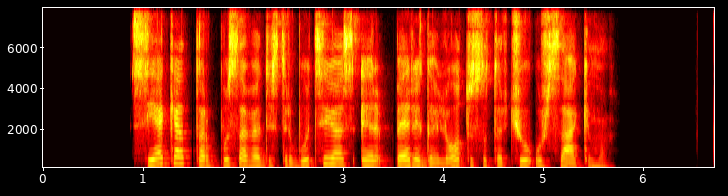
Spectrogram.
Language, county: Lithuanian, Šiauliai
